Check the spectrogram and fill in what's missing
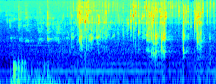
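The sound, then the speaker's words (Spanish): Water sloshes and pours from a half-full bottle of water, with irregular gurgles and small splashes over a few seconds and a faint low hum behind it. “a beber un poco de agua? No, no. Pero estaría bien hacerlo sonar para que la gente se dé una idea.”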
